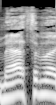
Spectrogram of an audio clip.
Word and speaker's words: Math3ma: And Mathema, again, is spelled M-A-T-H, the number 3, M-A.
